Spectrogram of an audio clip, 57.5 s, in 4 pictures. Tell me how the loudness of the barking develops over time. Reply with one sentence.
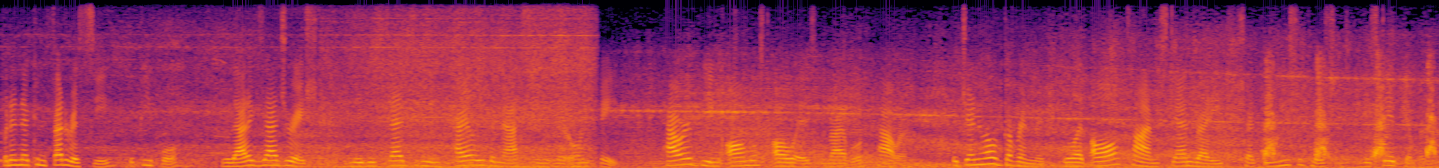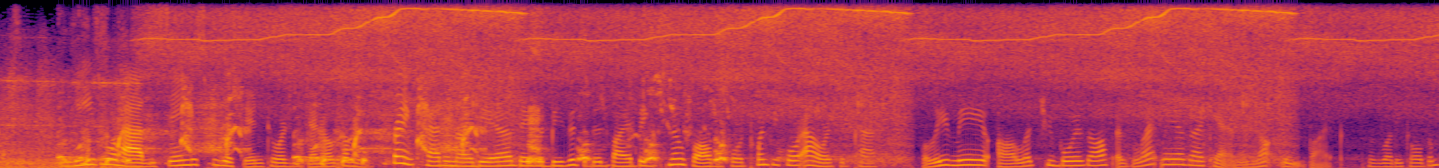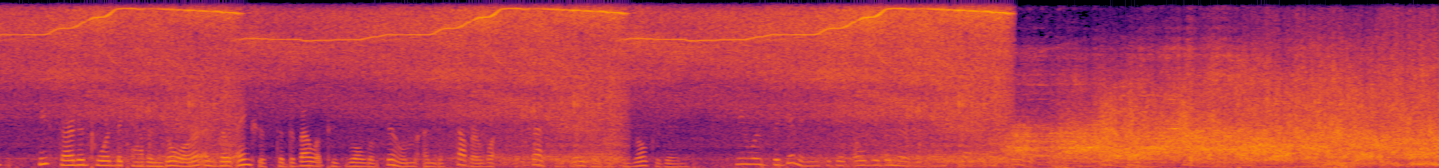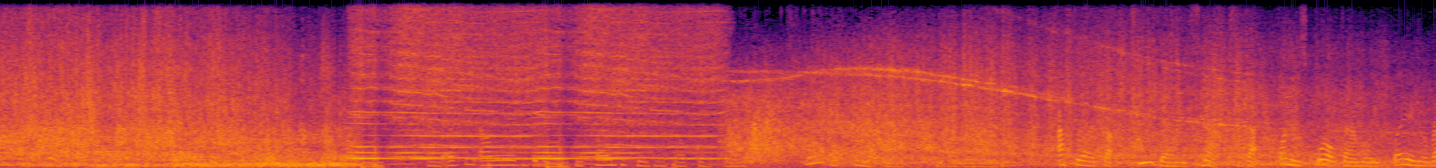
The volume of the barking stays about the same.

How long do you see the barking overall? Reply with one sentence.
You can hear the barking for 10 seconds altogether.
